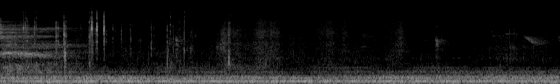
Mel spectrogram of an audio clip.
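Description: Light clicks and rattles of a fish lip-grip scale being clipped onto a bass's lip and lifted, most of them in the first second or so, over a steady low hum.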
